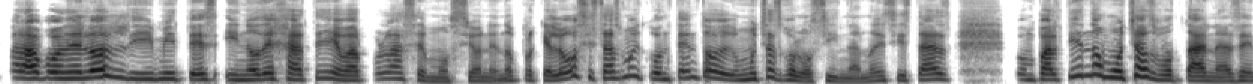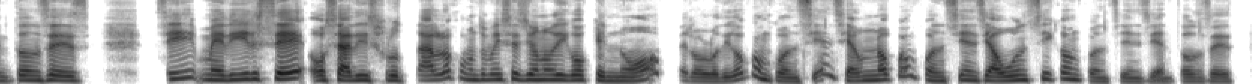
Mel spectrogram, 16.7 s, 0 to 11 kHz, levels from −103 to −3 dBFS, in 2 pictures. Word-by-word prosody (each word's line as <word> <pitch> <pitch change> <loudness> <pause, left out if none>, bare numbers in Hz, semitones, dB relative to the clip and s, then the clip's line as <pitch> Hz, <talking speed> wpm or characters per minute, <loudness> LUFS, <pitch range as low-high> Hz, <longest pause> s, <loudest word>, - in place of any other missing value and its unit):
Para 250 -3 +8
poner 245 0 +5
los 290 +4 +9
límites 220 -5 -1
y 195 -1 -4
no 190 +1 +3
dejarte 220 +1 +2
llevar 180 -7 +3
por 220 +6 -10
las 235 -4 -3
emociones, 145 -1 -5
¿no? - - -5
Porque 175 -1 -3
luego, 190 - +2
si 295 - -5
estás 250 -1 0
muy 335 +1 -4
contento, 235 -1 -1
muchas 220 +6 -1
golosinas, 145 -8 -3
¿no? 150 - -7
Y - - -5
si 180 - -7
estás 200 +5 0 0.4
compartiendo 215 - +1
muchas 285 +1 +5
botanas, 160 -6 +2
entonces 170 +1 -2 0.4
sí, 240 +4 -2
medirse, 215 +6 +3
o 180 - -1
sea, 175 - +6
disfrutarlo, 180 - -2
como 240 -6 -6
tú 200 - -5
me 205 - -3
dices, 210 0 -4
yo 200 0 +1
no 195 - -1
digo 190 -1 0
que 175 -2 -3
no, 150 +4 -2
pero 145 -2 -7
lo 140 0 -2
digo 155 +9 -4
con 220 - -3
conciencia, 150 - -4
o - - -7
un 175 - -3
no 190 +2 +1
con 335 +9 -9
conciencia, 170 - -2
o - - +1
un 180 +4 -1
sí 220 +4 -7
con 215 0 -4
conciencia. 135 -3 -9
Entonces, 135 +1 -8
195 Hz, 210 wpm, -23 LUFS, 165-230 Hz, 0.4 s, los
